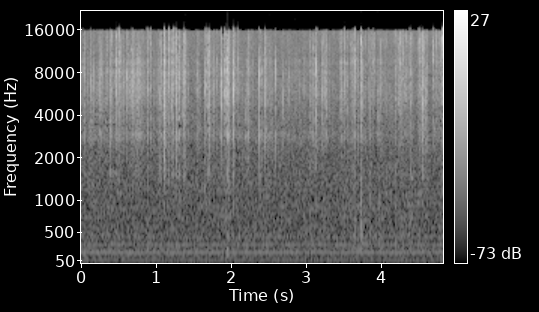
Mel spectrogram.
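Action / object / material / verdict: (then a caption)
scrape / sequin fabric scratched and tapped with fingernails / plastic sequins / none. Long black nails scratch and tap across silver sequin fabric, producing dense, bright, crinkly clicking and rustling with many quick, dry ticks. A steady low hum runs quietly underneath the whole time.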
